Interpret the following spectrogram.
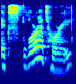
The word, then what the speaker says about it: exploratory: If you look up a word like exploratory, the online dictionary will tell you how to pronounce it. Exploratory here is trying to show you that that second syllable gets the stress, right?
